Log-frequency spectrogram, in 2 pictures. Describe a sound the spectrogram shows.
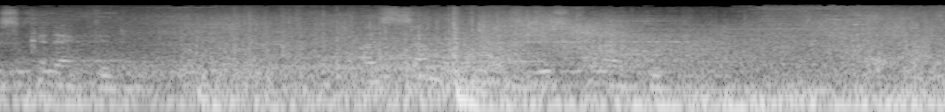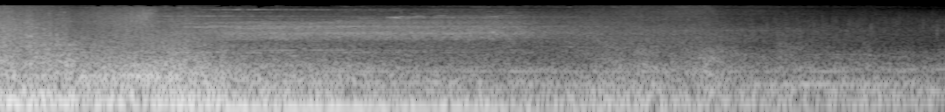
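A huge structure bursts apart with a loud, roaring blast that slowly fades.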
